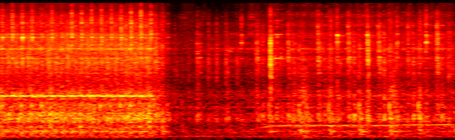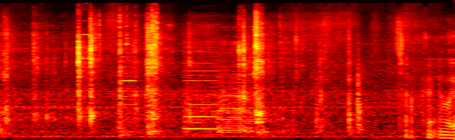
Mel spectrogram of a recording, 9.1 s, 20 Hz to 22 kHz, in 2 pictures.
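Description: A sewing machine stitching with a presser foot at a 0.75 setting, a loud fast run of mechanical stitching that stops, followed by scattered clicks, whirs and short bursts of needle movement.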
